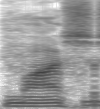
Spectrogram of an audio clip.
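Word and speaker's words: MRSHLL: to know featuring Marshall I think it's pronounced Marshall but it's all caps it's R it's m r s h l l all caps it seems like Marshall's just without the vowels the Millennials be taking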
